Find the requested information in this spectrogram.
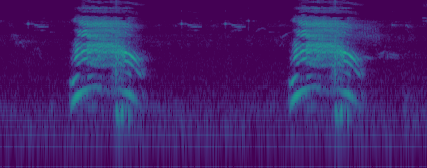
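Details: A pair of loud, half-second kitten meows, each a strained, arching cry with a rough edge, about one and a half seconds apart over low background hiss.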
